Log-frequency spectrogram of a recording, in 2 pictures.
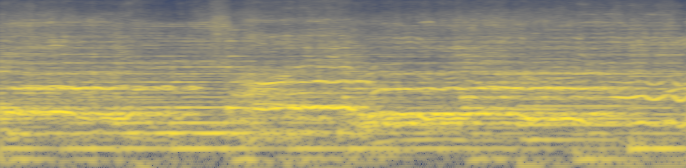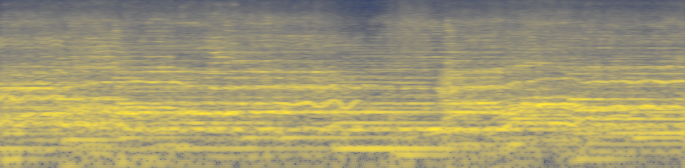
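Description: Several voices singing a slow hymn together in long held notes, some with vibrato.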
